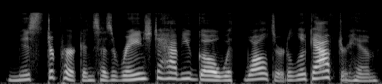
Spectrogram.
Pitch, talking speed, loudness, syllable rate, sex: 220 Hz, 220 wpm, -21 LUFS, 5.3 syllables/s, female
